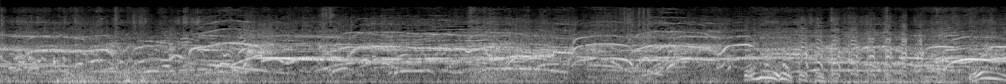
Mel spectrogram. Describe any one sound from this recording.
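Children squeal and shout excitedly nearby.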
